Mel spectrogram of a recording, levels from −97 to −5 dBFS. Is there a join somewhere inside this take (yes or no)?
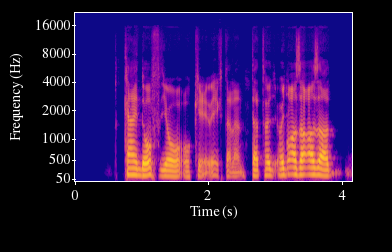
yes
